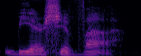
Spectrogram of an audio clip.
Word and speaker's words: Beersheba: They pronounce it as a V today, Beersheba. B's and V's are often interchanged in the Hebrew language.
